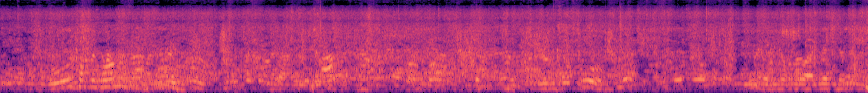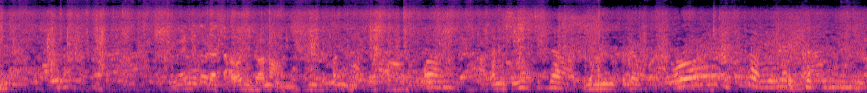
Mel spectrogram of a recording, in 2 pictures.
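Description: A large crowd of men talks and shouts all around, close by.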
